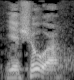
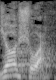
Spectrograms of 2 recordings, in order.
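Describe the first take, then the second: First: Yeshua said the Hebrew way, yeh-SHOO-ah, stress on the middle syllable; Hebrew name Yeshua. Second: Joshua said in English, JOSH-oo-ah, stress on the first syllable, drawn out slowly; English name Joshua. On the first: Preacher naming Jesus in Hebrew for the church: Yeshua, yeh-SHOO-ah. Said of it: "en hebreo". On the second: Preacher comparing names for the congregation: Joshua in slow English. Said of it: "o sea, Jesús". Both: Shown as a demonstration.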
